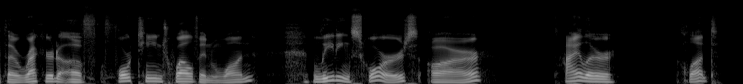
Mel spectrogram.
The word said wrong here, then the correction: Klute: Clute. Like rhymes with flute. – Oh, that's easy now. – All right. – Okay. Tyler Klute.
